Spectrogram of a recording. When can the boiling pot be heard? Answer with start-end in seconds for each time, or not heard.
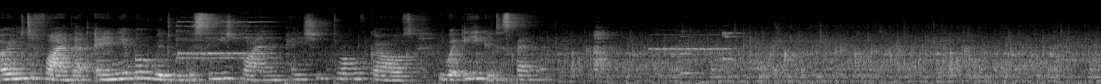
0.0-10.9.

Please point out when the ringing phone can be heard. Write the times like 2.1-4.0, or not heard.
1.8-2.8, 5.9-7.3.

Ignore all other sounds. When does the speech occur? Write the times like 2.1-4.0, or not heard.
0.0-5.5.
